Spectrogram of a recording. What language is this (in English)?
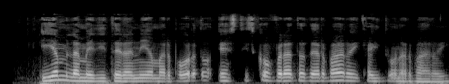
Esperanto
